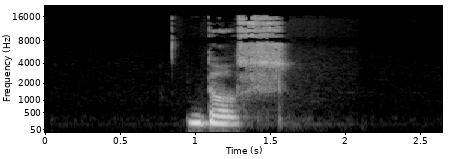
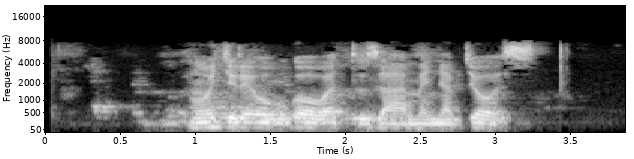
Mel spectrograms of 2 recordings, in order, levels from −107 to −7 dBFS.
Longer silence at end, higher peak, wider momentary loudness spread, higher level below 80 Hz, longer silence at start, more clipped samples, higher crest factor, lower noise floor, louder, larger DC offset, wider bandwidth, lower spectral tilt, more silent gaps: first, 1.05 s vs 0.6 s; second, -16 dBFS vs -2 dBFS; second, 10 LU vs 21 LU; second, -80 dBFS vs -54 dBFS; first, 0.95 s vs 0.3 s; neither; about the same, 20 dB vs 16 dB; first, -89 dBFS vs -38 dBFS; second, -31 LUFS vs -16 LUFS; neither; first, 17 kHz vs 8 kHz; about the same, -4 dB/octave vs -3.5 dB/octave; neither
